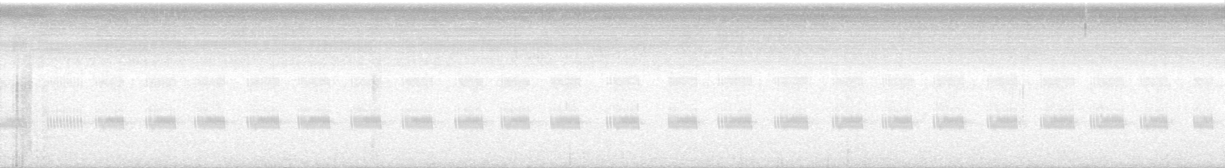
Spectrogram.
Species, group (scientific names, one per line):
Eumodicogryllus bordigalensis
Orthoptera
